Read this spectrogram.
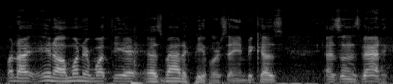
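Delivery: ordinary talk, nothing marked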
